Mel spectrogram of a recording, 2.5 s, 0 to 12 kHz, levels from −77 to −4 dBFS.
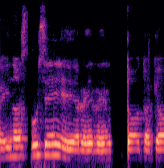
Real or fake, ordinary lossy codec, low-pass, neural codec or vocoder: real; Opus, 24 kbps; 10.8 kHz; none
